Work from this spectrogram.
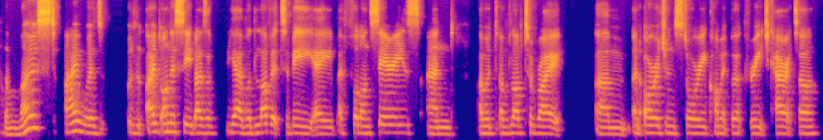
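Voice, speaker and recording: A woman's voice: low voice, steady tone, unhurried. A woman from London with a London accent, answering interview questions in a hesitant, reflective way and often rewording herself. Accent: London English. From London, England. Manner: hesitant, reflective, self-correcting. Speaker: interviewed guest, comic book writer.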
